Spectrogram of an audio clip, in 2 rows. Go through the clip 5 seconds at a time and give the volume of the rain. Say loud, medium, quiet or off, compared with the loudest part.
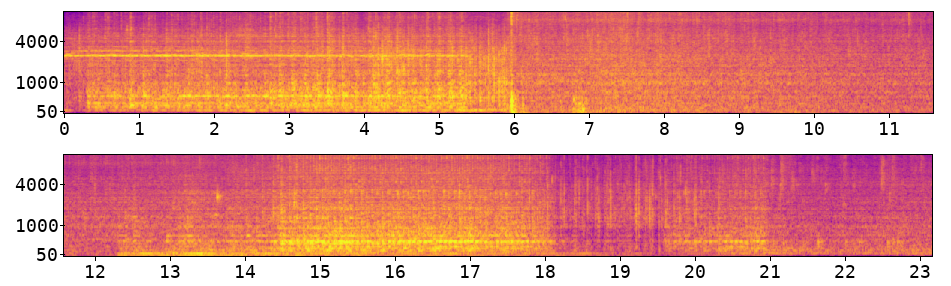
loud, loud, medium, medium, medium.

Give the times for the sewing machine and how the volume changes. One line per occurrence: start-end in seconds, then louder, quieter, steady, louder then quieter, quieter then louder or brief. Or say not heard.
0.0-5.4 steady
12.3-21.0 louder then quieter.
